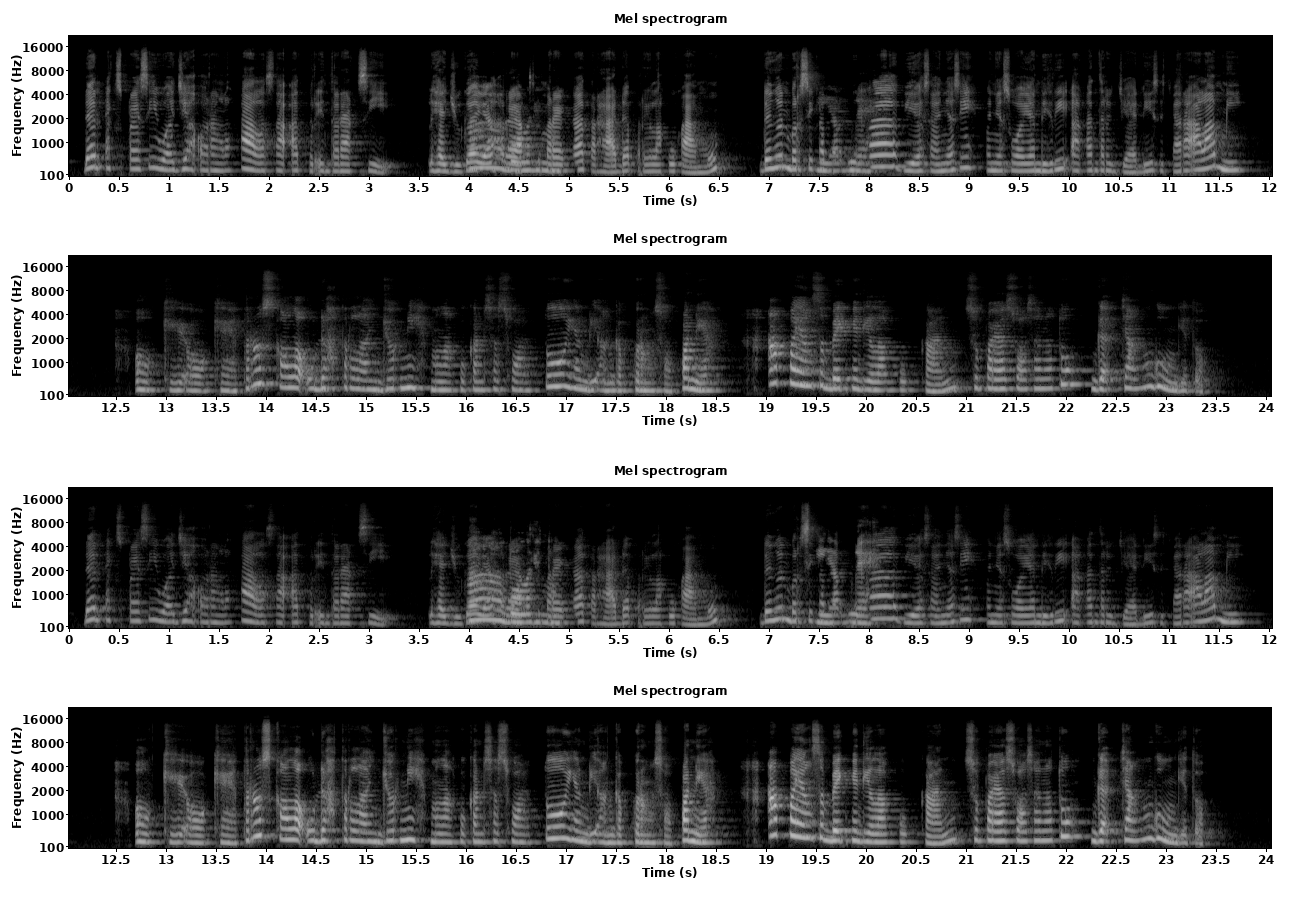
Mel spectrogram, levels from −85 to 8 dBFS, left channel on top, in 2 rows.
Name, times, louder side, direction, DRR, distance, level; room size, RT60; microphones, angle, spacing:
voice 1, 0.6-3.2 3.6-6.5 6.9-7.5 7.8-11.7, left 4 dB, 35° left, 16 dB, 0.5 m, -33 dB
voice 2, 4.0-4.9 7.5-8.0 12.7-18.5 19.0-23.4, right 4 dB, 60° right, 13 dB, 0.8 m, -28 dB
9.8 x 9.0 x 9.5 m, 0.66 s
head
